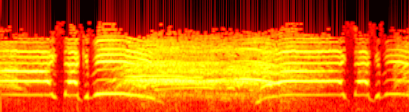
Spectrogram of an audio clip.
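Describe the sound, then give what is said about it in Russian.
A chorus of children of the Afghan resistance sings a resistance song loudly together in sustained, ringing tones, with brief breaths and pauses between phrases, in a documentary recording made in Afghanistan during the war. “Этой песне детей афганского сопротивления мы продолжаем цикл передач, посвященный войне в Афганистане.”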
